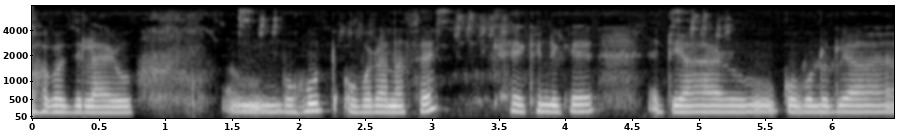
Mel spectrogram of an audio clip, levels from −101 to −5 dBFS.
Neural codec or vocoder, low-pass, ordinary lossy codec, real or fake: codec, 16 kHz, 8 kbps, FunCodec, trained on LibriTTS, 25 frames a second; 7.2 kHz; none; fake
